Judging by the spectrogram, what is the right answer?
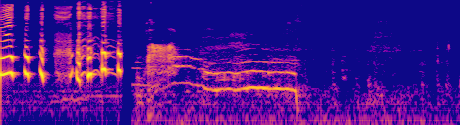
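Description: A calico cat gives one long, low yowl lasting about two and a half seconds. It starts a little higher, holds a steady pitch and stops abruptly.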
